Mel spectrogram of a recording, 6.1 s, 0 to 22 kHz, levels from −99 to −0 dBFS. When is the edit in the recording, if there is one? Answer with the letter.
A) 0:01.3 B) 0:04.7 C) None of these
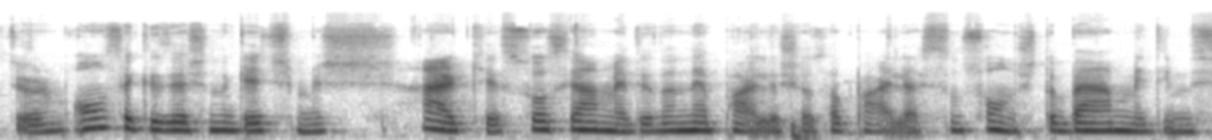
C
